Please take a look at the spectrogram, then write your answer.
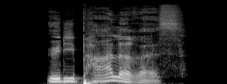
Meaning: strong/mixed nominative/accusative neuter singular comparative degree of ödipal
- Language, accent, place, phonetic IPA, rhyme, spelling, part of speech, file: German, Germany, Berlin, [ødiˈpaːləʁəs], -aːləʁəs, ödipaleres, adjective, De-ödipaleres.ogg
